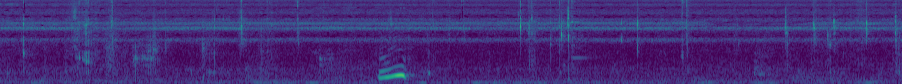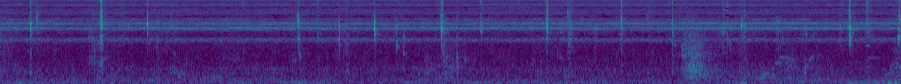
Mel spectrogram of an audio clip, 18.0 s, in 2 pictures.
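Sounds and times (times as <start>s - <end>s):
wet chewing and lip-smacking: 4.3s - 10.8s, 11.4s - 18.0s.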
